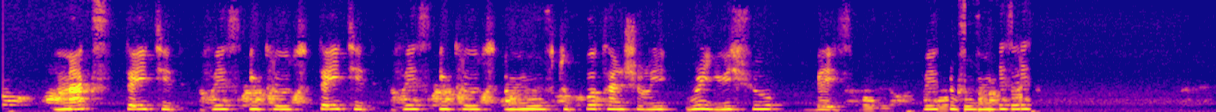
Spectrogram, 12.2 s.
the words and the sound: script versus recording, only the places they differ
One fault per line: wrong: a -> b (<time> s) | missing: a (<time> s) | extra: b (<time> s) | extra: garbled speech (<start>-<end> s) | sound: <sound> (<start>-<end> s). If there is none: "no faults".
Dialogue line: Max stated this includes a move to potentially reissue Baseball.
extra: stated this includes (3.1 s)
extra: garbled speech (9.2-10.3 s)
